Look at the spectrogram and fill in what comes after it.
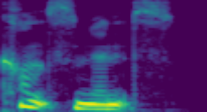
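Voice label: "consonance", English, British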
